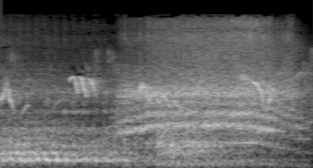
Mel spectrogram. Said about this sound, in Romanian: Ce-i sunetul ăsta? S-aude elefanții. Îi vedeți? Sunt acolo lângă gard. Ăia mari? Ăia mari sunt elefanți?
